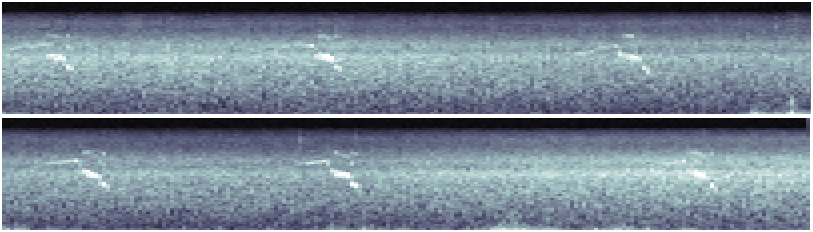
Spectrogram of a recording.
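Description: Thin, high bird calls, short falling notes repeated about once a second, over a steady rustle of wind in the trees. A couple of low bumps come about halfway through and near the end.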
